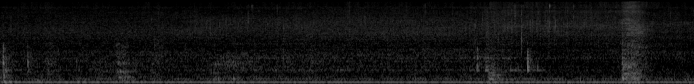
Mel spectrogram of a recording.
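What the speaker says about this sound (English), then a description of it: "you'll be able to hear it sizzling when you put that in" Food sizzles steadily in a hot pan, a soft continuous crackle with a few brief stirring scrapes near the end.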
